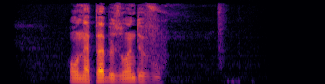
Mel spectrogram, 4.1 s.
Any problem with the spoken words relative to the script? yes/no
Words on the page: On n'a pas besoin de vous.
no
